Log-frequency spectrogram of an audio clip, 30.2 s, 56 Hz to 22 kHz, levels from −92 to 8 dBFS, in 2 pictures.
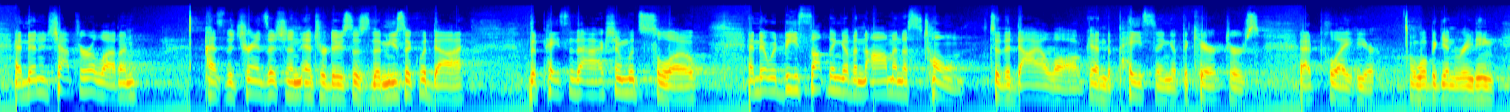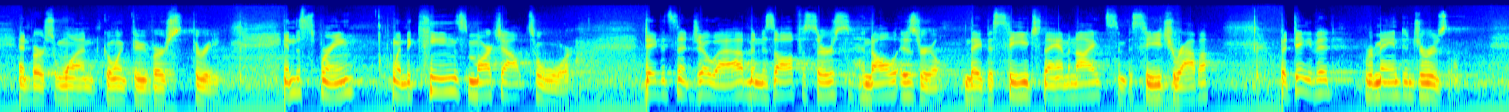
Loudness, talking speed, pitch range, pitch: -27 LUFS, 165 wpm, 120-155 Hz, 135 Hz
